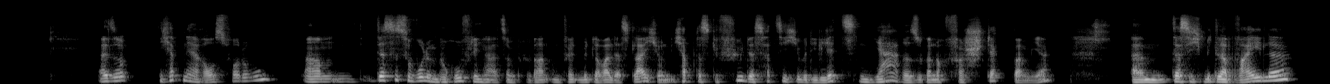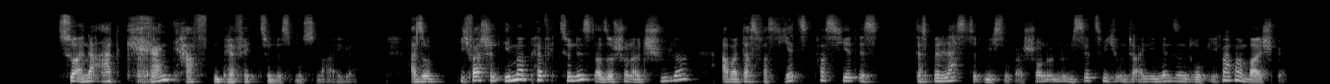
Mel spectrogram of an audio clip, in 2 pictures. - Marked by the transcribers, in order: stressed: "krankhaften"
- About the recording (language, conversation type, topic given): German, advice, Wie hindert mich mein Perfektionismus daran, mit meinem Projekt zu starten?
